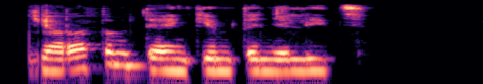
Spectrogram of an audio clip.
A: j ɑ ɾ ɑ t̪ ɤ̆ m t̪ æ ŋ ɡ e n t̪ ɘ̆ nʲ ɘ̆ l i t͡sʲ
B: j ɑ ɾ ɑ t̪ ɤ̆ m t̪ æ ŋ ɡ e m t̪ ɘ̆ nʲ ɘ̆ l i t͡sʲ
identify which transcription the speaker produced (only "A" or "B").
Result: B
